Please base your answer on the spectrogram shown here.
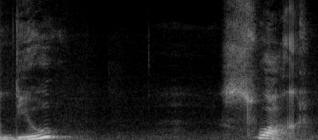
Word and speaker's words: du soir: One is du soir. अब ज़रूरी नहीं है मैं इसको ख बोलूँ, आप र भी बोल दो, that's perfectly fine. Okay, सो du soir.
